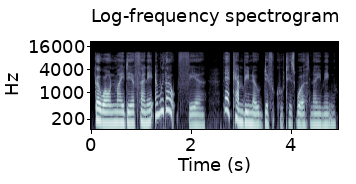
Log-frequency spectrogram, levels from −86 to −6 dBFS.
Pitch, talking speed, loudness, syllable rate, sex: 170 Hz, 180 wpm, -22 LUFS, 5.0 syllables/s, female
